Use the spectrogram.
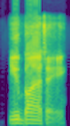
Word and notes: ubiety: British English

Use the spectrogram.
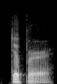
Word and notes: dipper: American English

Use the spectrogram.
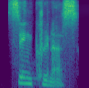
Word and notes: synchronous: Indian

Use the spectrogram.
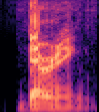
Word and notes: bearing: American English

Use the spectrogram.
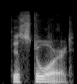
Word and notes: distort: American English

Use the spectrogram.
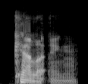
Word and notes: kalong: British English

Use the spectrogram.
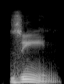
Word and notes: zein: American English

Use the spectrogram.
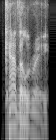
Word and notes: cavalry: British English

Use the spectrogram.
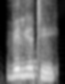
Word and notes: velleity: Indian

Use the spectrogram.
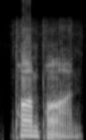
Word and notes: pompon: American English

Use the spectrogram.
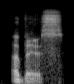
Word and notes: abyss: British English

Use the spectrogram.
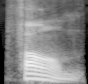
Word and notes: foam: American English

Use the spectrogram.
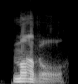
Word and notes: marvel: British English

